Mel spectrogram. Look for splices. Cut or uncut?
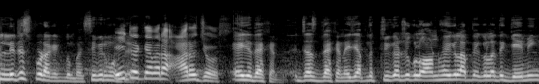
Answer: cut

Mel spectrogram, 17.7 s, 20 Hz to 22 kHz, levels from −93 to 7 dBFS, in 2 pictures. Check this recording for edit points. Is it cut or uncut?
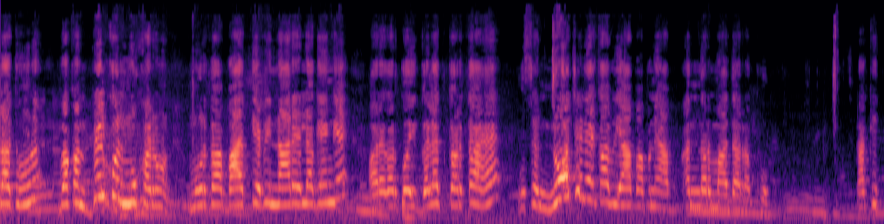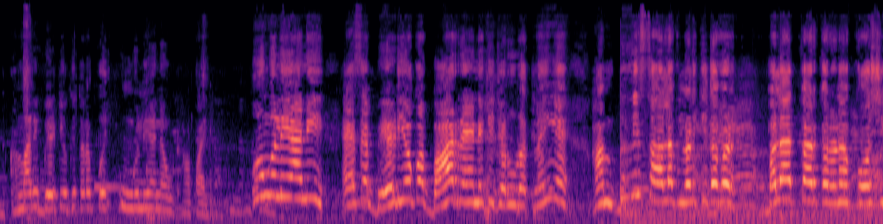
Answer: cut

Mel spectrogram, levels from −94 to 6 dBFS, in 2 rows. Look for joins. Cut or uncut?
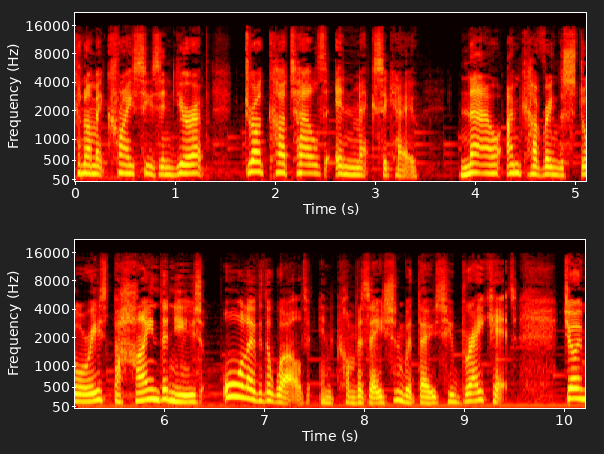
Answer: uncut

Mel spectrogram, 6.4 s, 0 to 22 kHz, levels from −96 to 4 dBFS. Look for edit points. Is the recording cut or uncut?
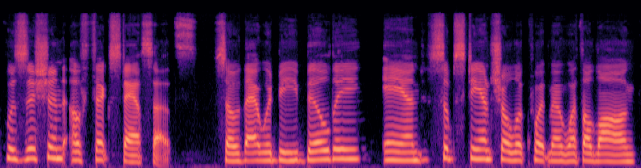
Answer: uncut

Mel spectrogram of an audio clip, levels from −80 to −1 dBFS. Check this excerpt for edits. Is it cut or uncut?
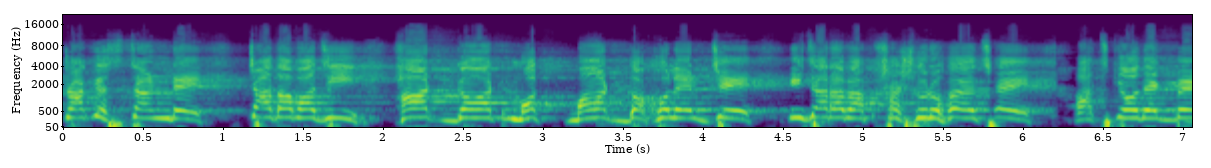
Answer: cut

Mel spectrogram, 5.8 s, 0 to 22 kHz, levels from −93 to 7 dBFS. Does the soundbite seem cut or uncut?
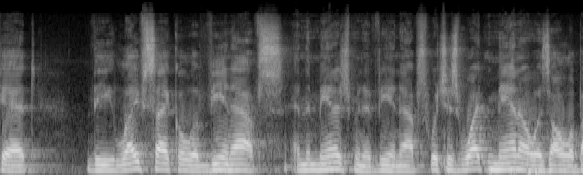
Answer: cut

